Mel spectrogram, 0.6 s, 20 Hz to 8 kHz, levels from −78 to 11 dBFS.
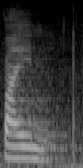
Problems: constant background noise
